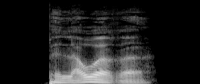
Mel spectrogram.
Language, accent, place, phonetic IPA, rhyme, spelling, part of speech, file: German, Germany, Berlin, [bəˈlaʊ̯əʁə], -aʊ̯əʁə, belauere, verb, De-belauere.ogg
- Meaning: inflection of belauern: 1. first-person singular present 2. first/third-person singular subjunctive I 3. singular imperative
